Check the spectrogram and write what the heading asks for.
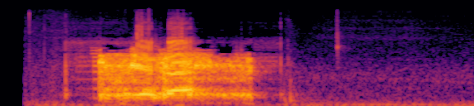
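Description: A brief burst of radio voice traffic from a mobile two-way radio's speaker, narrow and tinny, lasting under a second. A faint low hum follows.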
